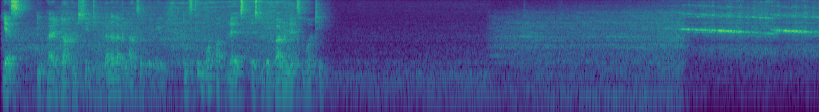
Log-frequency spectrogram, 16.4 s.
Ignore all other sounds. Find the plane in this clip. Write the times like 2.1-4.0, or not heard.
0.0-16.3.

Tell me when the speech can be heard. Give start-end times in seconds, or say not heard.
0.0-6.5.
